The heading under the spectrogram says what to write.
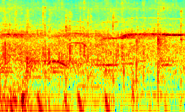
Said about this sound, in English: So round of applause. From everyone.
